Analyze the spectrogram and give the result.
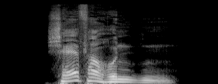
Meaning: dative plural of Schäferhund
- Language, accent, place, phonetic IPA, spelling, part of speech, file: German, Germany, Berlin, [ˈʃɛːfɐˌhʊndn̩], Schäferhunden, noun, De-Schäferhunden.ogg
